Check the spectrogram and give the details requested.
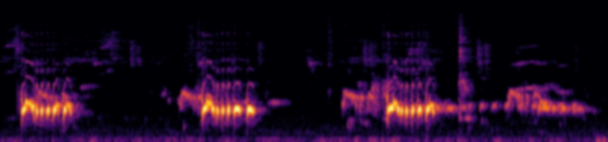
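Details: Lively Majapahit zebra dove singing to get other birds cooing: three rhythmic bursts of fast, throaty pulsed notes, each trailing into a quieter, longer wavering coo.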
